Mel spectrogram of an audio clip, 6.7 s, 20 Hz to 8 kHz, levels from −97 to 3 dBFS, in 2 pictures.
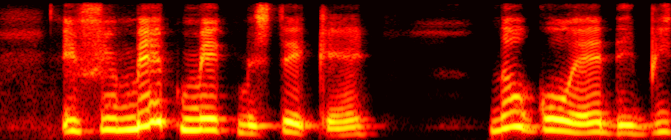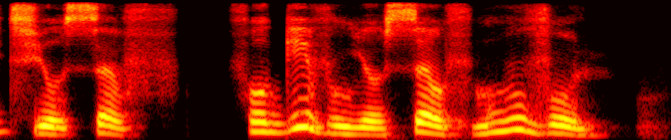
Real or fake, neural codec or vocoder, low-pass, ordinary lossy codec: fake; autoencoder, 48 kHz, 32 numbers a frame, DAC-VAE, trained on Japanese speech; 7.2 kHz; none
